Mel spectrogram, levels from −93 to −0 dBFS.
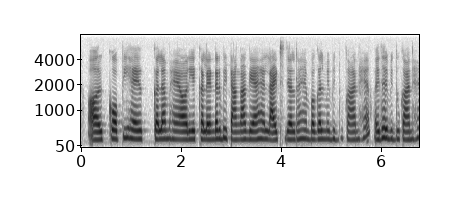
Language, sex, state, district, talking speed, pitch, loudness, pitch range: Hindi, female, Bihar, Muzaffarpur, 230 wpm, 220 Hz, -17 LUFS, 210-230 Hz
